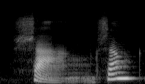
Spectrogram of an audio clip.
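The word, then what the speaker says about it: 上声: Shang sheng. Ingat di sini tulisannya shang. Tapi di sini dibacanya nggak dibaca nada keempat, nggak dibaca shang, tapi dibacanya nada ketiga.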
